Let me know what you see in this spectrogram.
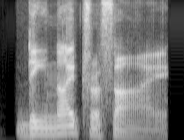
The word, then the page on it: denitrify: British English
